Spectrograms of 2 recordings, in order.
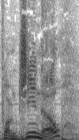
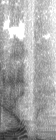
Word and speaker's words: Geno: This is from Gino, pronounced, spelled G-E-N-O, okay. – Gino.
